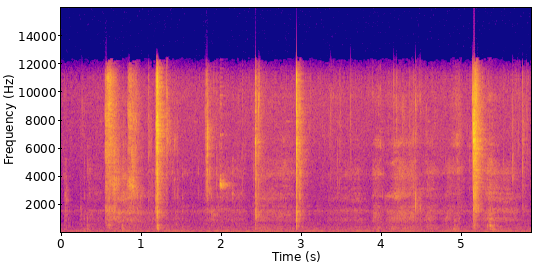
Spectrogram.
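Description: A person eating close to the microphone: chewing and lip smacks heard as an irregular series of sharp clicks, over a faint low steady hum.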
